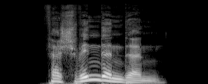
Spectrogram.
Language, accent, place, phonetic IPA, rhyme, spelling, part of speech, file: German, Germany, Berlin, [fɛɐ̯ˈʃvɪndn̩dən], -ɪndn̩dən, verschwindenden, adjective, De-verschwindenden.ogg
- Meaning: inflection of verschwindend: 1. strong genitive masculine/neuter singular 2. weak/mixed genitive/dative all-gender singular 3. strong/weak/mixed accusative masculine singular 4. strong dative plural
